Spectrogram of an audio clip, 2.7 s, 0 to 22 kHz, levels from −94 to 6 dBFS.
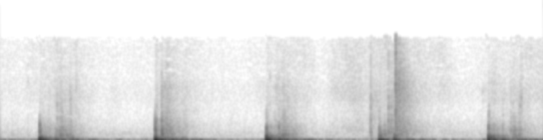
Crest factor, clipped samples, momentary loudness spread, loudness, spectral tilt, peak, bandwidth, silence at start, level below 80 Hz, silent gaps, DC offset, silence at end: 24 dB; under 0.1%; 14 LU; -30 LUFS; -8.5 dB/octave; -4 dBFS; 13.5 kHz; 0 s; -34 dBFS; none; under 0.1%; 0 s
